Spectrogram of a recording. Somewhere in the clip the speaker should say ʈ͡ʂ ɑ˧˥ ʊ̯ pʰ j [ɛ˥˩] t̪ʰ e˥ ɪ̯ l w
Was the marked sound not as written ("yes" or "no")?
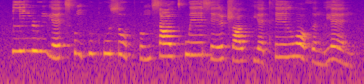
yes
